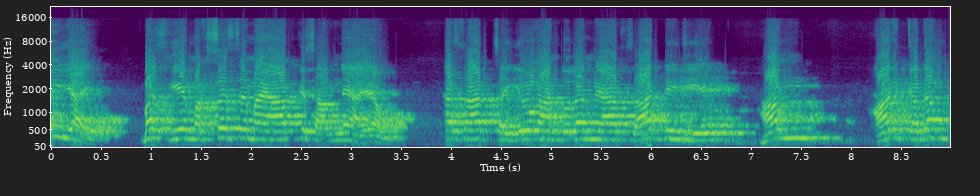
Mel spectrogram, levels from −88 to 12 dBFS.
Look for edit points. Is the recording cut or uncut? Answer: cut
